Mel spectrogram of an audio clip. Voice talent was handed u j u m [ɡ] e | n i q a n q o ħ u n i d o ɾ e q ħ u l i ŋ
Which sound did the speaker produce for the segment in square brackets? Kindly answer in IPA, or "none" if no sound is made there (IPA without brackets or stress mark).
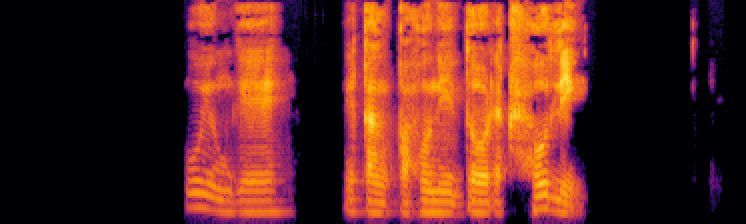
ɡ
